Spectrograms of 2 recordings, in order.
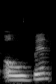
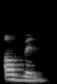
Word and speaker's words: oven: Not oven, it's oven. Oven. Pronounce it Yes, as in the oven.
